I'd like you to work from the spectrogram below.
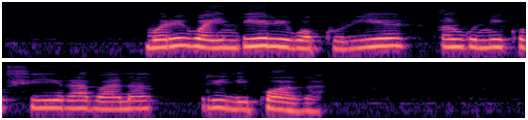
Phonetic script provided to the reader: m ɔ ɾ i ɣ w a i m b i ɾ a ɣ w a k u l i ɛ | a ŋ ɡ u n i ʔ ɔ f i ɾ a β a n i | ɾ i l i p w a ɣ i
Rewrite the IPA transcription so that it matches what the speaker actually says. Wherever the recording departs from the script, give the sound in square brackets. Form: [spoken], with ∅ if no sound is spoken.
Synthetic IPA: m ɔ ɾ i ɣ w a i m b i ɾ [i] ɣ w a k u [ɾ] i ɛ | a ŋ ɡ u n i [k] ɔ f i ɾ a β a n [a] | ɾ i l i p w a ɣ [a]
